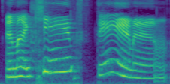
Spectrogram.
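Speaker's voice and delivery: high, slow, nasal scratchy voice; nasal screechy starlet. Retold or imitated. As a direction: squeeze it through your nose like a shrill silent-film diva. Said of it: "it's just this nasal scratching voice".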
